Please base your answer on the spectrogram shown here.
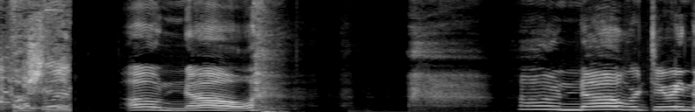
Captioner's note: laughs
